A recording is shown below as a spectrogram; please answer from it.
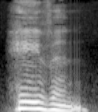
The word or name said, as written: haven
